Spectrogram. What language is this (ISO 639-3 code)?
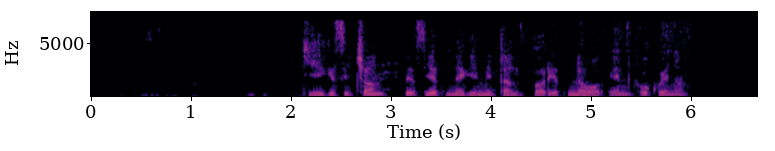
kln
